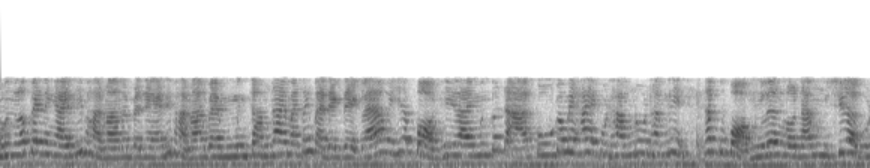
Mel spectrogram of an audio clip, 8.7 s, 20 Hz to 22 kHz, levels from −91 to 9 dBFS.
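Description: At 6.96 s the speech drops out for 80 ms, until 7.04 s. Steady soft noise fills the gap, then the sound returns. This is likely sound dropped by the voice detector, which briefly treated the speech as background. Throughout, nothing is heard above 4 kHz.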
